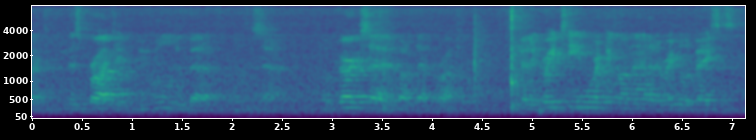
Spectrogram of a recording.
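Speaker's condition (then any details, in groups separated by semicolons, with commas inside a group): No condition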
